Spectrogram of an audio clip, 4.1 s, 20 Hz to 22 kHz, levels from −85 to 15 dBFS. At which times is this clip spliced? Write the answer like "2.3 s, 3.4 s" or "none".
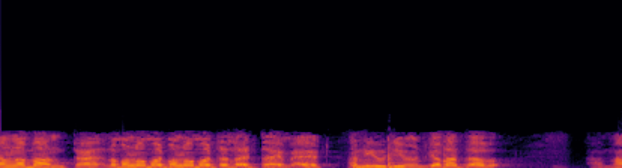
1.1 s, 2.2 s, 2.9 s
